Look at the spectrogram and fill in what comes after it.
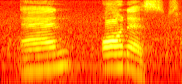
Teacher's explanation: the initial consonant H is not pronounced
